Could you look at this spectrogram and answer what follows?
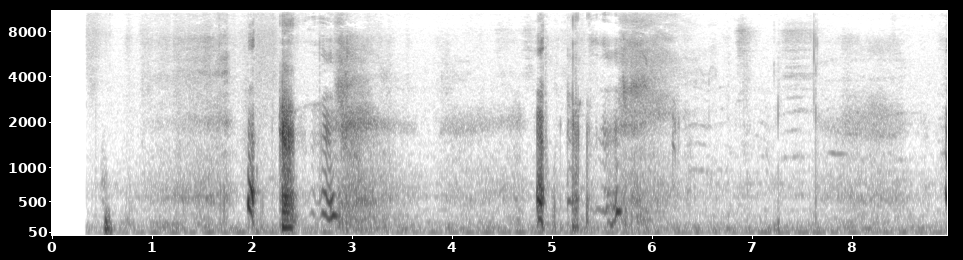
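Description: An adult sneezes forcefully several times in quick succession, with a stuffy, congested quality between bursts.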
